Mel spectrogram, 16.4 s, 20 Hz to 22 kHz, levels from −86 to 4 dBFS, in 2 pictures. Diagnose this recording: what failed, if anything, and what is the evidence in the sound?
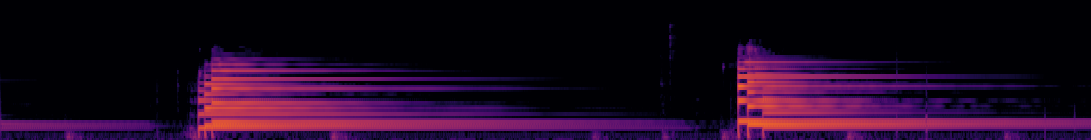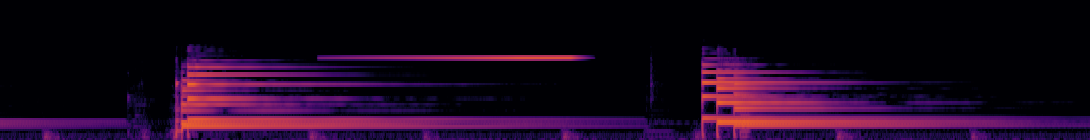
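Storage/playback stage, CD scratch ticks: between 6.28 and 8.5 s the music carries eleven regular ticks, about five per second, each only a few milliseconds long. That steady spacing matches one blemish passing the laser once per disc revolution. At each pass the damaged region exceeds what the error correction can rebuild, so the player conceals the missing samples by interpolating or muting them, leaving a brief click or micro-dropout.

Codec stage, damaged data in a compressed stream: at 9.53 s there is a single short blip in the music. It points to corrupted bytes in the encoded file or stream. The decoder could not correctly parse the affected frame, so it produced a momentary burst of wrong output and then resynchronised on the next valid frame header. The event is isolated and brief, so the damage was confined to a very small span of the stream.

Analogue/acoustic path, loudspeaker feedback squeal: from 10.56 to 12.65 s a pure tone at 4 kHz rises out of the music, building over roughly a second and a half until it sits a few dB above the programme. 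A microphone was picking up the loudspeaker it fed, and at 4 kHz the loop gain exceeded unity. That one frequency reinforced itself on each trip around the loop until it ended at 12.65 s.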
